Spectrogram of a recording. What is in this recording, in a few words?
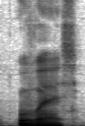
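Ukrainian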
